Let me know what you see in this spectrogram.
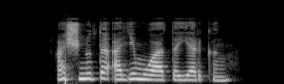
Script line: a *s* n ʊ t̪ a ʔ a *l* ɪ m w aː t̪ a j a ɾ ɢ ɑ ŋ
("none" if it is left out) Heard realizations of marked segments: ʃ, ʎ

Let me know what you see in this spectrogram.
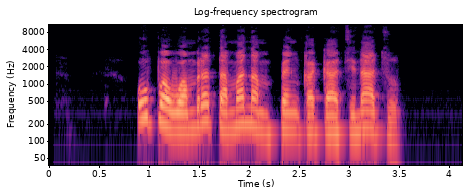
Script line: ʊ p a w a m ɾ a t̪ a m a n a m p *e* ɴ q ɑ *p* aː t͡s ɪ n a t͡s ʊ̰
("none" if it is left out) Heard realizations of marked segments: e, k

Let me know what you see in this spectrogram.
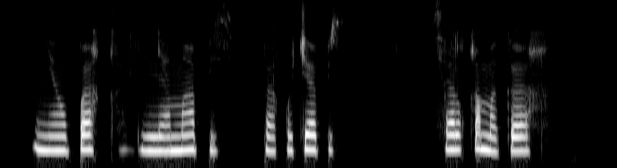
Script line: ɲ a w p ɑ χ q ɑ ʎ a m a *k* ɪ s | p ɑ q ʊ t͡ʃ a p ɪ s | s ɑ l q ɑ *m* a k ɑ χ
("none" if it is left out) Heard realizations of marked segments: p, m

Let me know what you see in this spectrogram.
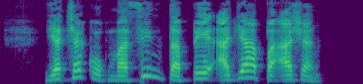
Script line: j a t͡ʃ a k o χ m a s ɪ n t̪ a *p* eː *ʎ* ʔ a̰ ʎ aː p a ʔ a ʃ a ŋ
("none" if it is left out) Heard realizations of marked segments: p, none

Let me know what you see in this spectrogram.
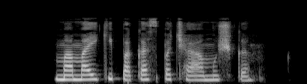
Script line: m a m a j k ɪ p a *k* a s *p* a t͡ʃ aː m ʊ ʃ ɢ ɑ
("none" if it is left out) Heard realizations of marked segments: k, p

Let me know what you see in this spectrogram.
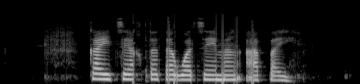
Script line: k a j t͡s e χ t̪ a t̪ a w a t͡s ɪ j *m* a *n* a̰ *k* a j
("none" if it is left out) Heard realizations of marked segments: m, ŋ, p

